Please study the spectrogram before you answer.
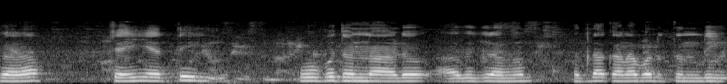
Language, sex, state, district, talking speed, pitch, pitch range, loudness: Telugu, male, Andhra Pradesh, Krishna, 50 wpm, 155 Hz, 150-165 Hz, -14 LUFS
